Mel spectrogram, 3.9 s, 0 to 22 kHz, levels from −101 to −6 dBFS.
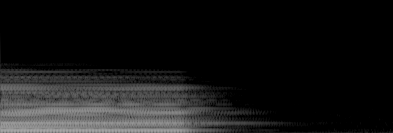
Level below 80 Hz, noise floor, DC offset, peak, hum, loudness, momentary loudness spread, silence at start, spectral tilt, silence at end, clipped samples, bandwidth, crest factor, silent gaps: -56 dBFS; under -90 dBFS; under 0.1%; -32 dBFS; none; -44 LUFS; 9 LU; 0 s; -7.5 dB/octave; 1.8 s; under 0.1%; 2.7 kHz; 14 dB; none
